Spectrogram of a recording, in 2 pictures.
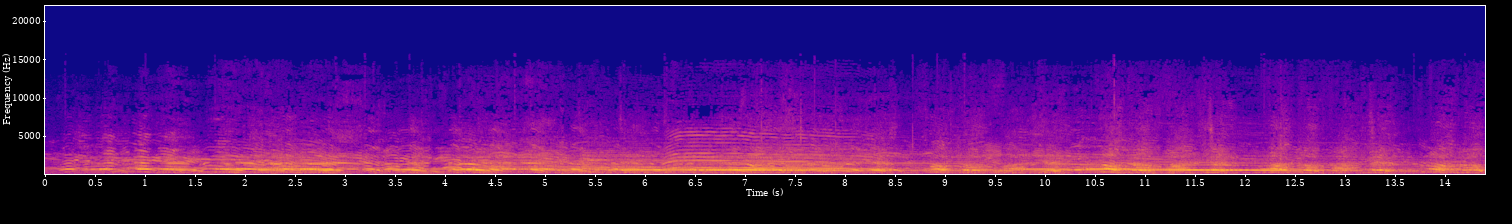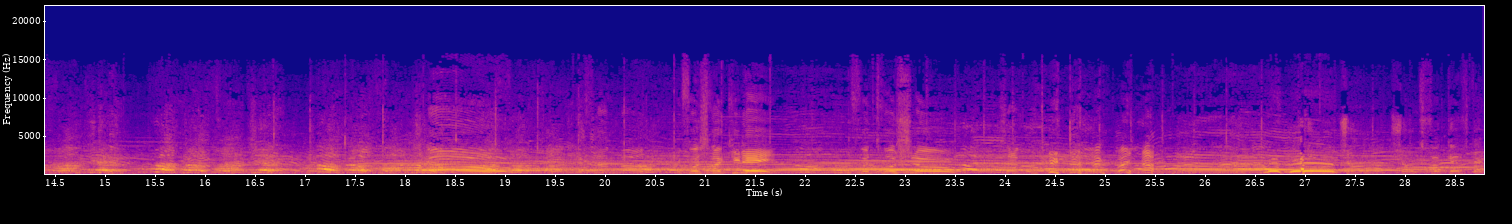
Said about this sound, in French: On jette des objets. On lève le poing, on crie.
